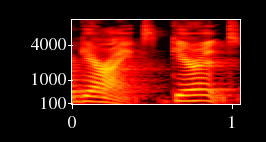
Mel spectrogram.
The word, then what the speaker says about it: Garant: Garant, right? Yeah. Garant. Okay, Garant. So Garant. Or Geraint. Geraint. Either way.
